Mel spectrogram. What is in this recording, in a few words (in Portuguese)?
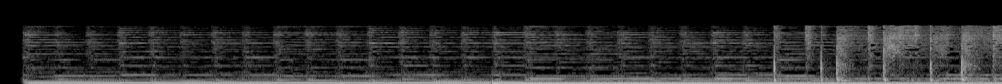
Masculino, Telemensagens, Românticas; Quero Te Beijar; Telemensagens 2017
